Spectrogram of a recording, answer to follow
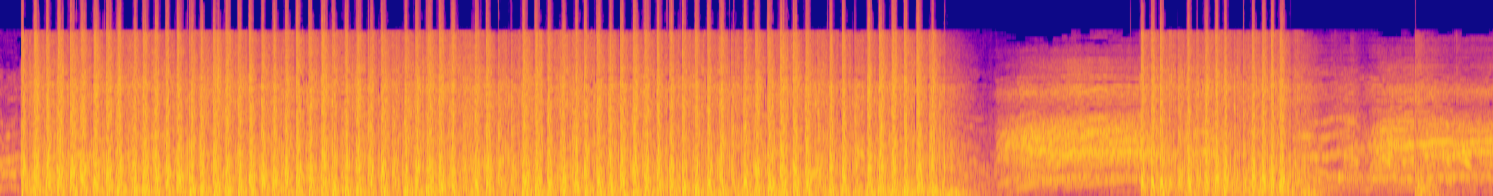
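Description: Automatic rifle firing long bursts into the air: a steady run of rapid shots, roughly ten a second, lasting about nine seconds. After a pause with shouting, a second, shorter burst of about a second and a half follows.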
